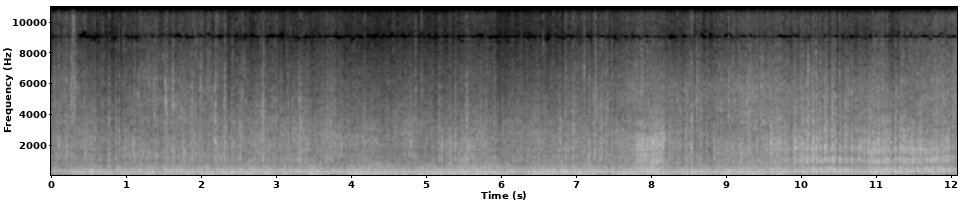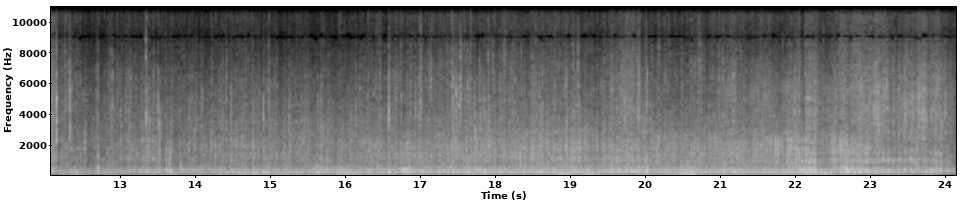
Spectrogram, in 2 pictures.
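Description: Wind rushing over the rider's camera microphone together with the tyre and frame rattle of an e-mountain bike ridden fast over rough ground. It is a loud, steady noise that swells a little in the middle.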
